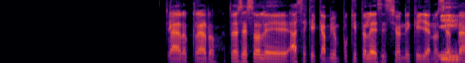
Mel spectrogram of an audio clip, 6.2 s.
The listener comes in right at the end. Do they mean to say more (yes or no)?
yes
